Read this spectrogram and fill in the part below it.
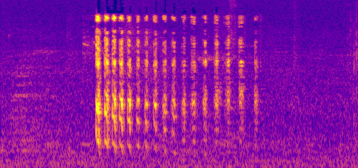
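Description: A young woman laughs loudly.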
